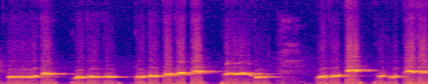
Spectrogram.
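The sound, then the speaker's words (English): A person whistles a lively film theme tune, the melody rising and falling in short phrases with brief breaths between them, loud and clear with no one talking over it. “You can't just whistle things like that.”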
